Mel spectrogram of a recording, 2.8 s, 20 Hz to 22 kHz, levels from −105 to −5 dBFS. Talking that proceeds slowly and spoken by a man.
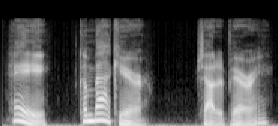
Yes: slow, 130 wpm; male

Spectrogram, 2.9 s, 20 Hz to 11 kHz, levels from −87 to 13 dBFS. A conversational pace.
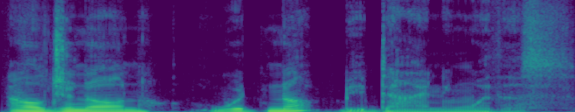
Yes: average, 145 wpm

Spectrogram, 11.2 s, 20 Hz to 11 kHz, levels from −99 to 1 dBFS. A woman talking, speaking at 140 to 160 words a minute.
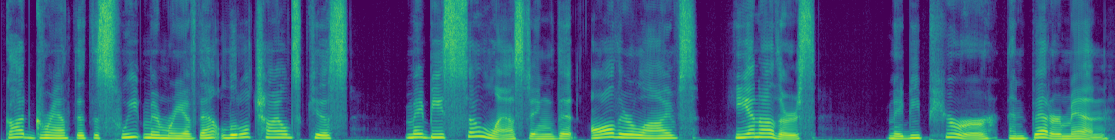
Yes: female; average, 150 wpm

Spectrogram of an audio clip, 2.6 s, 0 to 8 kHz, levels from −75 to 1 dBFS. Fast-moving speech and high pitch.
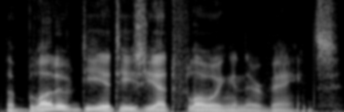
No: fast, 210 wpm; low, 100 Hz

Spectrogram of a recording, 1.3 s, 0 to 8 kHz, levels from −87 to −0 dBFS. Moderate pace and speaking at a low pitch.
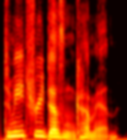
No: average, 190 wpm; high, 215 Hz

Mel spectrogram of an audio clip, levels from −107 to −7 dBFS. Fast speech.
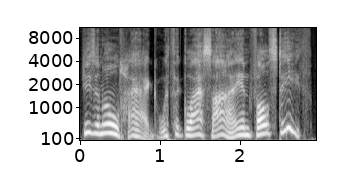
Yes: fast, 225 wpm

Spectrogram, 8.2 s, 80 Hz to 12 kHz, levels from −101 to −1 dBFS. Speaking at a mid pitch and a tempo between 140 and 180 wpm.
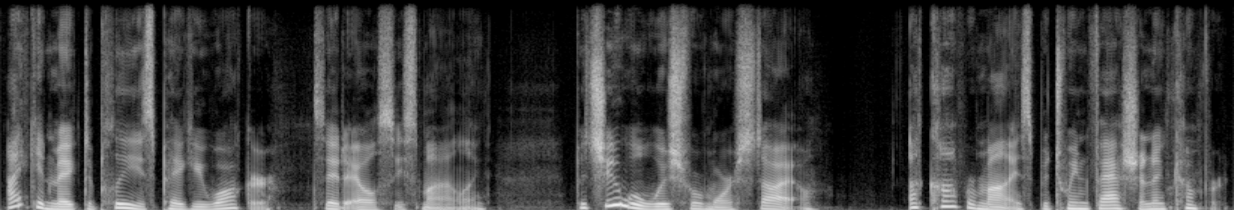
Yes: medium, 175 Hz; average, 160 wpm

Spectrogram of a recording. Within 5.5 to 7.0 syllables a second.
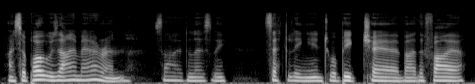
No: 5.2 syllables/s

